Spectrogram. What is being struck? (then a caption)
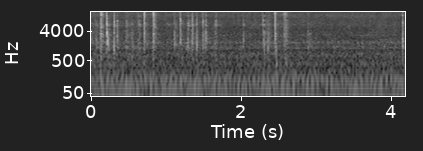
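Plastic computer keyboard. A full-size 90s Packard Bell keyboard, with beige plastic keys over a hollow plastic case, is typed on rapidly with fingertips and short nails. Quick, dry, bright clicks and taps of plastic keys, with a hollow ring around 2 kHz that dies almost at once, sit over a steady low hum.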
